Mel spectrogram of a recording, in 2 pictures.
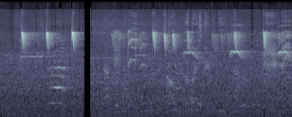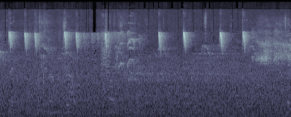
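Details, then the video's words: Grey-headed canary-flycatcher, a winter migrant from the Himalayas, giving excited thin, high, sharp chirps, often in quick pairs or short bursts, while foraging in winter at Sundarvan, Ahmedabad, India; steady background hiss. "Grey-headed Canary-flycatcher"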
